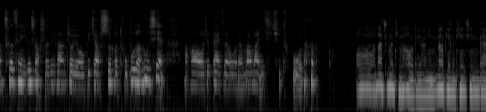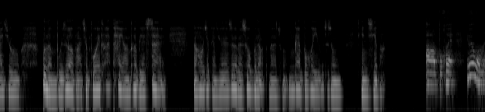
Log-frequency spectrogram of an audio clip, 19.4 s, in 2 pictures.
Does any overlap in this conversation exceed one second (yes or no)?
no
